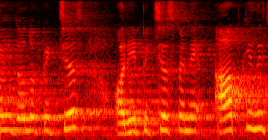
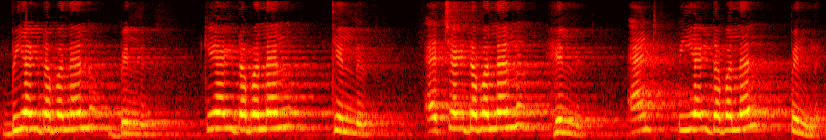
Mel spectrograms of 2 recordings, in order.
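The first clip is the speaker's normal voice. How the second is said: louder, higher, punching each बिल, किल, हिल, पिल ending; louder, higher sound drill; emphatic spelling out; 3 semitones higher, 4 dB louder than usual. Shown as a demonstration. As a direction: spell it loud so kids hear the इल ending. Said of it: "आपने सुना मैंने कैसे बोला?".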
